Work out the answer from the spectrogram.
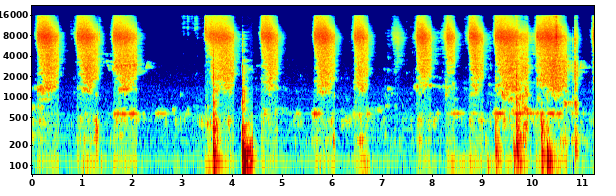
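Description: Close-miked chewing of buttered French bread: a run of short, wet, hissy mouth smacks, roughly two a second. There is a short pause about two and a half seconds in and a soft knock about four seconds in.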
